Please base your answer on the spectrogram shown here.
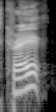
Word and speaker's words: craic: But it's crack.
